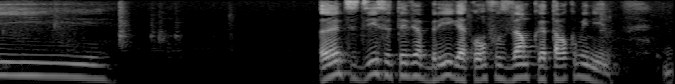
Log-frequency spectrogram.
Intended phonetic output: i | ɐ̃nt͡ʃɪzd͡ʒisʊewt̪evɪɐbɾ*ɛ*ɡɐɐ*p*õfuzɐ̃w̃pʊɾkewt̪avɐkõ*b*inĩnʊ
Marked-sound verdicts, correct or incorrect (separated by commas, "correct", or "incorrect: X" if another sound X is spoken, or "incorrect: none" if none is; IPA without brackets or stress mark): incorrect: i, incorrect: k, incorrect: m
